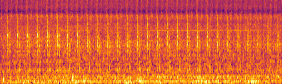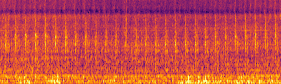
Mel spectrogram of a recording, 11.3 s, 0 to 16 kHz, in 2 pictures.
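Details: Range Rover Vogue M62B44TU V8 at idle, knock present since purchase, ~15,000 km driven since; others blame VANOS but owner says it's welded, engine coming out to inspect; dull regular knock ~100 per minute, source unknown: engine knock.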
